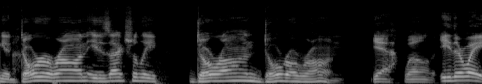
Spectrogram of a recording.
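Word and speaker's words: Doron Dororon: doraron on monday and that is the correct pronunciation you know like um dave was calling it duran duran i was calling it doraron it is actually doran doraron yeah well either way it's gongagon cause it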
